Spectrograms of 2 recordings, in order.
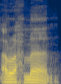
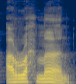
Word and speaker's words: الرحمن: ഒക്കെ സന്ദർഭത്തിനനുസരിച്ചിട്ടാണ് അപ്പോ ഇവിടെ അറഹ്മാൻ അറഹ്മാൻ എന്ന് നമ്മൾ പറയുമ്പോൾ ആ ഉച്ചരിക്കുന്നുണ്ട് നിങ്ങൾ പറഞ്ഞു നോക്കിക്കേ അറഹ്മാൻ അറഹ്മാൻ ആ ഉച്ചരിക്കുന്നുണ്ട് എന്നാൽ തൊട്ടുമുന്നിലുള്ള പദത്തിലേക്ക് ചേർക്കുമ്പോൾ ആ ഉച്ചാരണം പോകും ബിസ്മില്ലാഹി ബിസ്മില്ലാഹി കണ്ട അതാണ്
